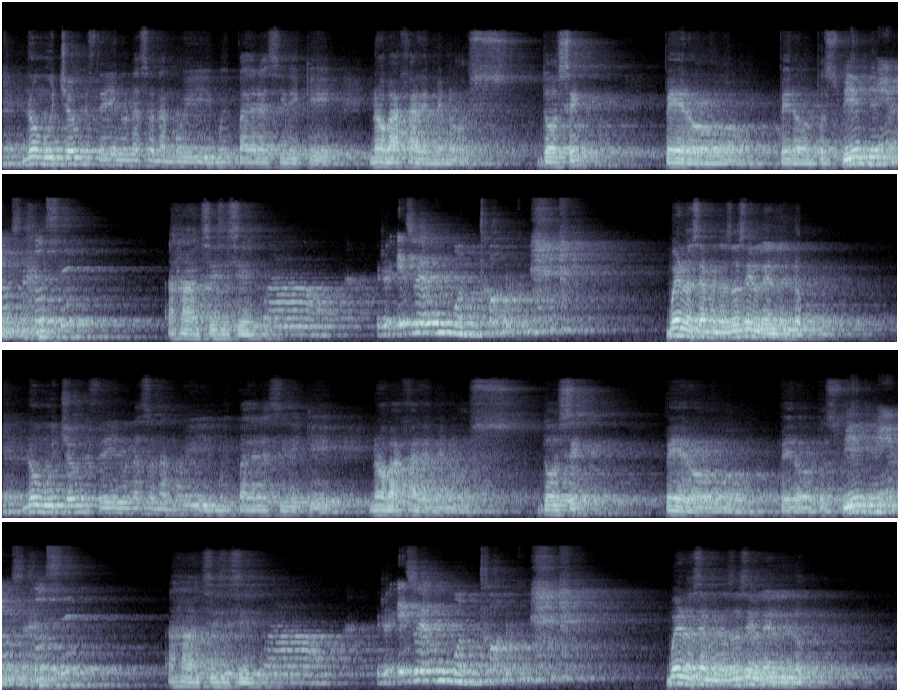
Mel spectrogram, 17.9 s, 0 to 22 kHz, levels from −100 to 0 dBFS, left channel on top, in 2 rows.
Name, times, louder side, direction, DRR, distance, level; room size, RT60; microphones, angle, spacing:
voice 1, 0.2-3.3 3.7-5.0 5.4-5.8 6.6-7.5 7.8-9.4 10.6-11.5 15.6-17.0, left 1 dB, 85° left, 2 dB, 2.3 m, -23 dB
voice 2, 8.4-9.7 11.6-14.7, left 2 dB, 20° left, -2 dB, 6.0 m, -27 dB
22.5 x 21.5 x 8.6 m, 2.4 s
head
